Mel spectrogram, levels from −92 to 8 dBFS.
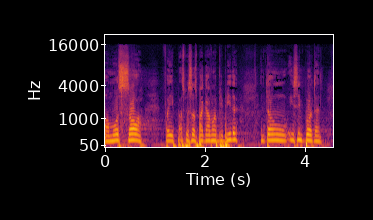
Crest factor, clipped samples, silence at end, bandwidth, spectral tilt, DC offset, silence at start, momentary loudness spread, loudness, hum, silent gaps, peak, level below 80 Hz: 12 dB; under 0.1%; 0.25 s; 15.5 kHz; -6 dB/octave; under 0.1%; 0 s; 9 LU; -17 LUFS; none; none; -4 dBFS; -24 dBFS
